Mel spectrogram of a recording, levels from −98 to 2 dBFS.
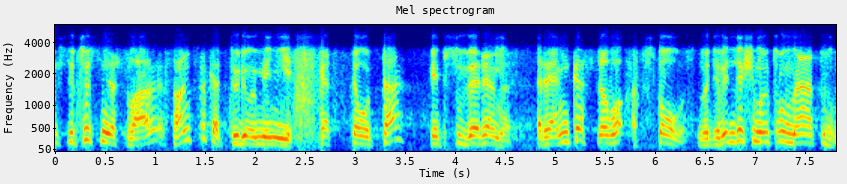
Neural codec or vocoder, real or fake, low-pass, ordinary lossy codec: none; real; 5.4 kHz; Opus, 24 kbps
